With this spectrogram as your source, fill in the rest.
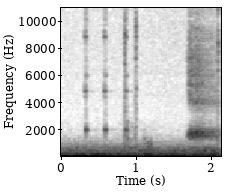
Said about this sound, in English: I could have sworn I just heard a crow.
